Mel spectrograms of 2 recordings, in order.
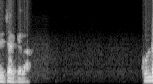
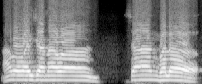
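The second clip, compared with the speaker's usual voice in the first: slow, drawn-out, louder roar; roaring war cry; 3 semitones higher, 4 dB louder, much slower than usual. Acted. Kabira calling on Ambabai for revenge, slow roar. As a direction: roar it out after striking the stone. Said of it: "गरजला".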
